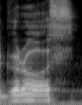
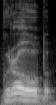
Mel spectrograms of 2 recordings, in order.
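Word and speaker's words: Große: That's actually how you pronounce that B letter. It's actually supposed to be a double S. So instead of being... So the German word for great is not grob, but rather gross.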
